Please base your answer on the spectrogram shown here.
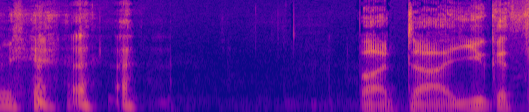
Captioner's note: laughing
